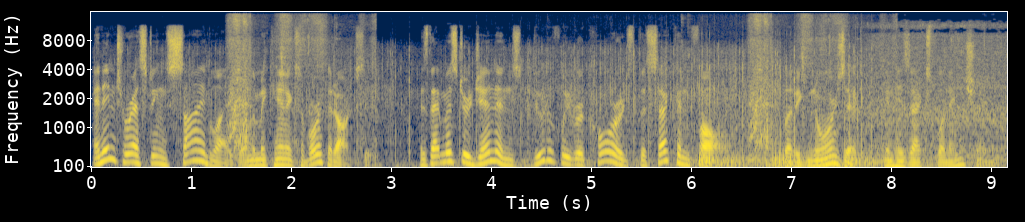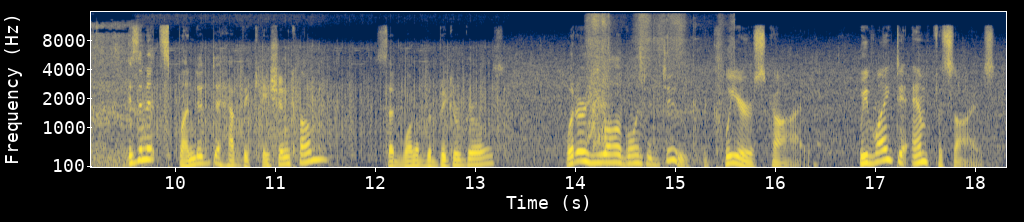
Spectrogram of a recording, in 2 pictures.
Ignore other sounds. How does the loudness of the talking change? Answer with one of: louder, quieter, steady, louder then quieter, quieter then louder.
steady.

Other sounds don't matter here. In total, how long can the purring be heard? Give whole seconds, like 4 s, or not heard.
2 s.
